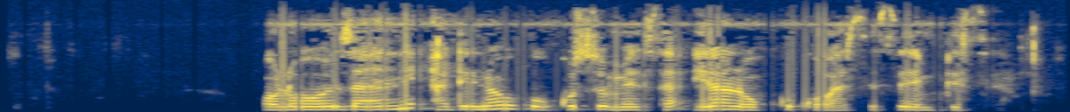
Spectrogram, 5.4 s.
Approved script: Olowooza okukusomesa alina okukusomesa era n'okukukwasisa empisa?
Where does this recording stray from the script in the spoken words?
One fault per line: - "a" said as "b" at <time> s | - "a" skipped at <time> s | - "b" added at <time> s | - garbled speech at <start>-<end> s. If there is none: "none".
- "okukusomesa" said as "ani" at 1.9 s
